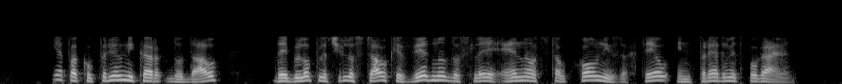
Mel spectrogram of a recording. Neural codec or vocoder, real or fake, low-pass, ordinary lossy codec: codec, 16 kHz in and 24 kHz out, 0.8 kbps, FocalCodec, streaming, 65536 codes; fake; 3.6 kHz; none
